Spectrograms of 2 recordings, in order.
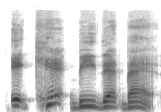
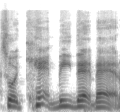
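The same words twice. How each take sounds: First: Slower, with weight on "can't"; emphatic repeat. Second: Said in the usual way. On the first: Acted. Narcissist's logic driven home to the listeners, slow and emphatic. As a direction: land "can't" firmly and stretch the line.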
